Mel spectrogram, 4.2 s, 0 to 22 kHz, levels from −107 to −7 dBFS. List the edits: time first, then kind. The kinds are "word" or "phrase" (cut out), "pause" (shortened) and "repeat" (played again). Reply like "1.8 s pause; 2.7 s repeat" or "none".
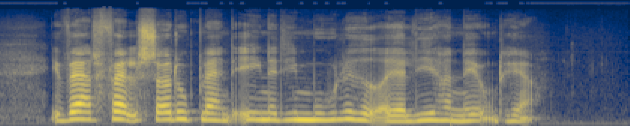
none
